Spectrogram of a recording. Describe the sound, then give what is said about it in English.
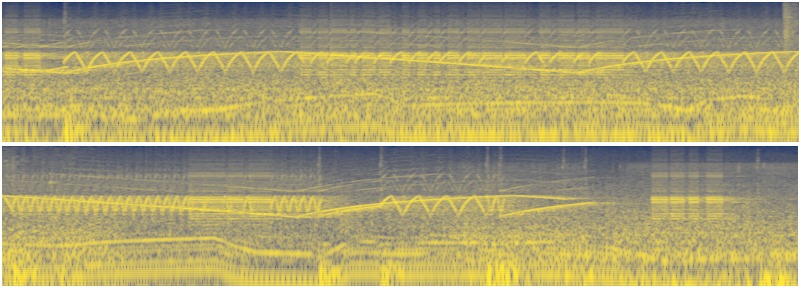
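An emergency vehicle siren in a video game, redone to sound like real local sirens, wails loudly and continuously, its pitch sweeping slowly up and down in long cycles, layered with a faster warbling tone over a steady rumbling background, in rain, with no one talking. “For those that are new, I redid the sirens. Sounds similar to the sirens here, where I live.”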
